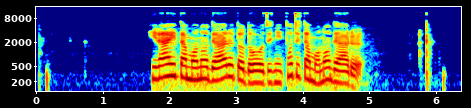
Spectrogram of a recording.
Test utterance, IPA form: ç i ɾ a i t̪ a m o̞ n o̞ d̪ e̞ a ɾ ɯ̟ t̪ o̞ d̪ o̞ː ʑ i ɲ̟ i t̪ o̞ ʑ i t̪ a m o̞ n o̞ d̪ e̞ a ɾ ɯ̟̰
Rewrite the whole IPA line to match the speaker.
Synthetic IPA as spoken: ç i ɾ a i t̪ a m o̞ n o̞ d̪ e̞ a ɾ ɯ̟ t̪ o̞ d̪ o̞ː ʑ i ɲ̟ i t̪ o̞ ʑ i t̪ a m o̞ n o̞ d̪ e̞ a ɾ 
